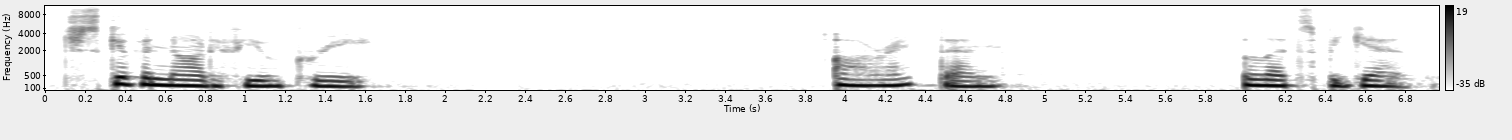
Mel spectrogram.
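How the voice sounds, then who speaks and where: A seductive female vampire, played by a woman, speaks in long, washy reverb. Her voice is soft, mellow and breathy, often close to a whisper. She tells her story very slowly, coaxing and hypnotic, in an ASMR roleplay. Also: on the low side, steady tone, dull audio, full character voice. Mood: coaxing, teasing. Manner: slow, soothing, hypnotic second-person narration.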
